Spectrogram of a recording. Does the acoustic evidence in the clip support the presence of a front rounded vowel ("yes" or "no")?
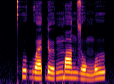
yes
